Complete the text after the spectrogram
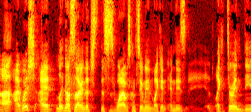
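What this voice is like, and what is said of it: Usual voice. Nothing is said of it.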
